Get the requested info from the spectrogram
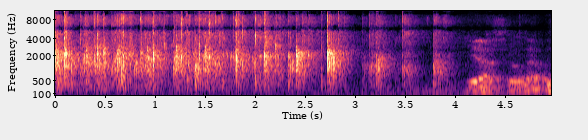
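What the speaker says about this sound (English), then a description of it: "You're supposed to applaud now." Audience applause at a book presentation in a New York studio, a dense burst of many hands clapping that thins and fades toward the end as a voice begins to speak.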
